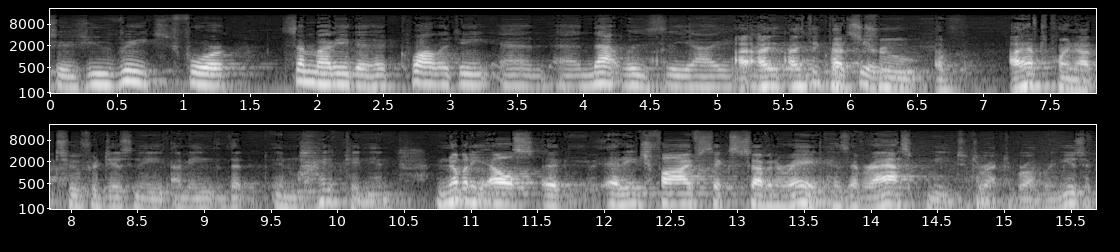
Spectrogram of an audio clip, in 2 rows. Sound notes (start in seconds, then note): 9.7 laughs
